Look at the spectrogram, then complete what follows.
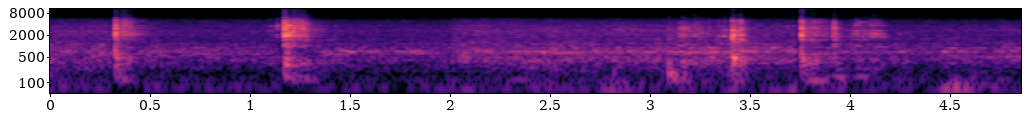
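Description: Metal spoon and fork clinking against a plate of rice and green beans, four sharp clinks spread over a few seconds.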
